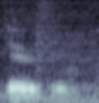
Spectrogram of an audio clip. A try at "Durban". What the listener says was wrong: Durban. There's no R in Durban.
